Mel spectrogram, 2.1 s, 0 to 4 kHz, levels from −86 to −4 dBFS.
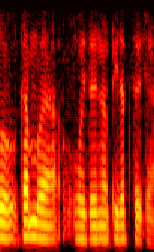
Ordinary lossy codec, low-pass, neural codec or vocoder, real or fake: none; 3.6 kHz; codec, 16 kHz, 8 kbps, FreqCodec, larger model; fake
